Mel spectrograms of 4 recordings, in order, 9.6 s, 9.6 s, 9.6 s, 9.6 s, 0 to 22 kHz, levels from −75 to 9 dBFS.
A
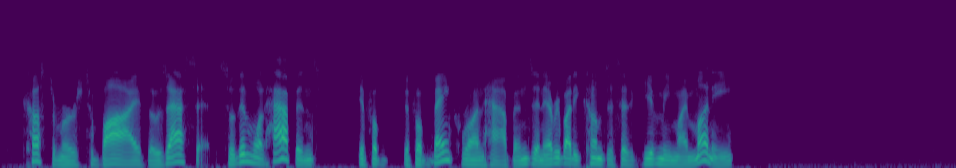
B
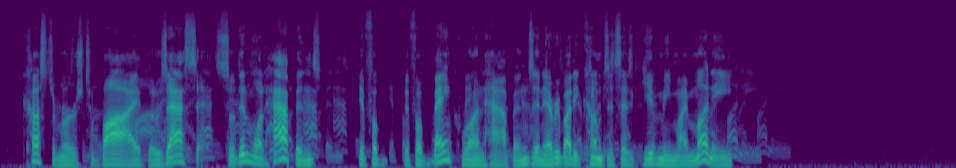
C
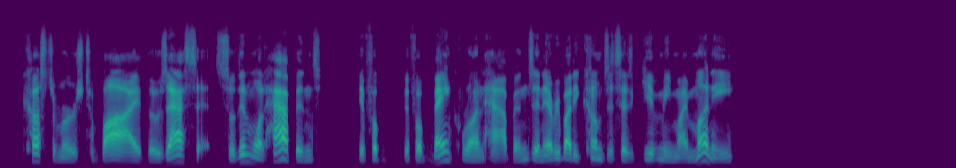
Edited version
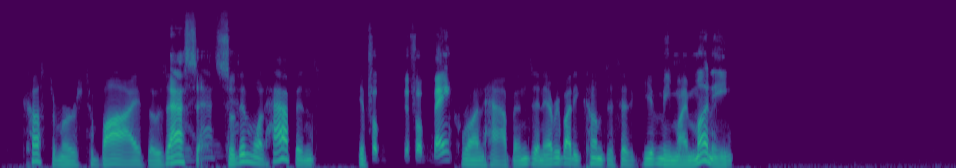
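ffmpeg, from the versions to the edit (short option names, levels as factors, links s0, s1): -filter_complex "[1:a]asplit=2[s0][s1];[0:a]asplit=4[s2][s3][s4][s5];[s2]atrim=end=1.702[s6];[s0]atrim=start=1.698:end=2.382[s7];[s3]atrim=start=2.378:end=3.682[s8];[2:a]atrim=start=3.678:end=4.542[s9];[s4]atrim=start=4.538:end=6.632[s10];[s1]atrim=start=6.628:end=7.262[s11];[s5]atrim=start=7.258[s12];[s6][s7]acrossfade=d=0.004:c1=hsin:c2=hsin[s13];[s13][s8]acrossfade=d=0.004:c1=hsin:c2=hsin[s14];[s14][s9]acrossfade=d=0.004:c1=hsin:c2=hsin[s15];[s15][s10]acrossfade=d=0.004:c1=hsin:c2=hsin[s16];[s16][s11]acrossfade=d=0.004:c1=hsin:c2=hsin[s17];[s17][s12]acrossfade=d=0.004:c1=hsin:c2=hsin"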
